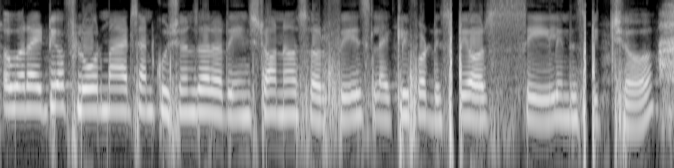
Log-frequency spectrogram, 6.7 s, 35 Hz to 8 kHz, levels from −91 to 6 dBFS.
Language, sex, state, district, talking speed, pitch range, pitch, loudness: English, female, Gujarat, Valsad, 170 wpm, 175-225 Hz, 195 Hz, -12 LUFS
